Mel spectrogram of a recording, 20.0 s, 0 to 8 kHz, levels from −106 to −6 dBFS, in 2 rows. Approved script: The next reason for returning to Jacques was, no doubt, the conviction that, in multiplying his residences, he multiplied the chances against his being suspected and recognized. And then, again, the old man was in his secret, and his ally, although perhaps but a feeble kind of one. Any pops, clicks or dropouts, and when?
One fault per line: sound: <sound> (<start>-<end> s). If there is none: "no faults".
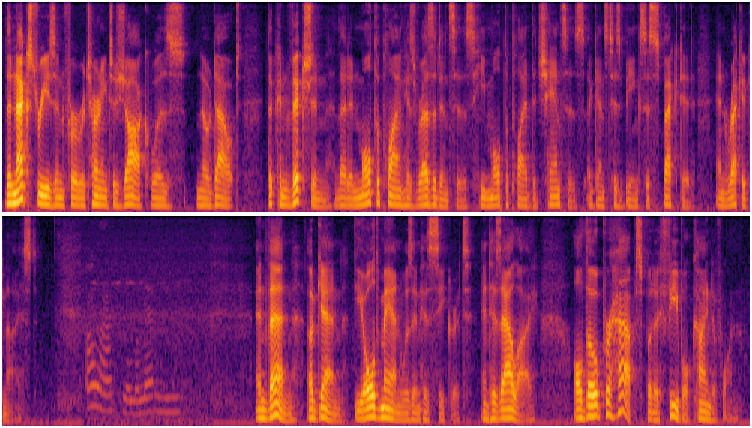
sound: sigh (11.1-12.6 s)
